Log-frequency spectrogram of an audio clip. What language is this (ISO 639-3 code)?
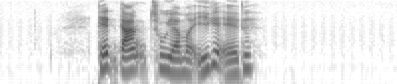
dan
